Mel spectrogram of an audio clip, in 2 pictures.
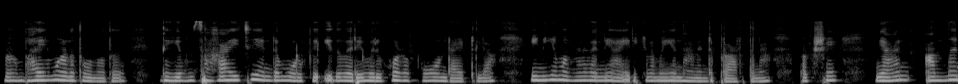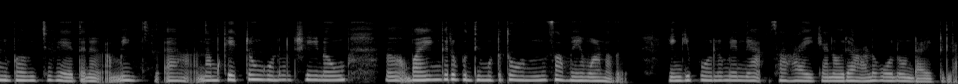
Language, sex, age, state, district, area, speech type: Malayalam, female, 30-45, Kerala, Ernakulam, rural, spontaneous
